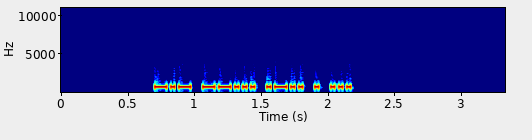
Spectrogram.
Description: Morse code, heard as a keyed tone, about 40 wpm, 700 Hz. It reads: K7LES
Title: USA Call Signs - 5 Characters - 6x Character Spacing - 40wpm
